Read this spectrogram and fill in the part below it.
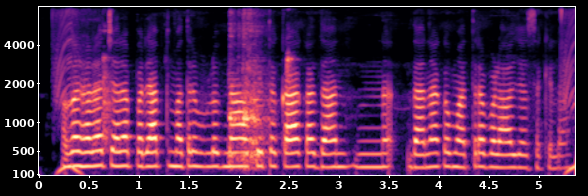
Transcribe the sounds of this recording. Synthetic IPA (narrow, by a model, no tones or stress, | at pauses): ɐɡəɾɦɐɾat͡ʃaːɾapəɾjaːp̚t̪maːt̪ɾaʊpləbd̪naɦoːket̪okaːkad̪and̪aːnakamaːt̪ɾabɐɽ̤aːld͡ʒaːsɐkeːlaː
